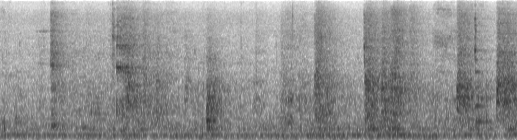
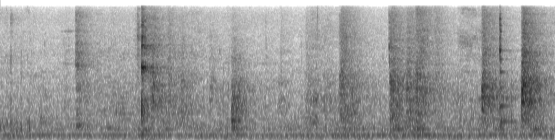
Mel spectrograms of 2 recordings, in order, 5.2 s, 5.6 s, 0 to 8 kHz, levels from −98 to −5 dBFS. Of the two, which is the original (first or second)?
second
